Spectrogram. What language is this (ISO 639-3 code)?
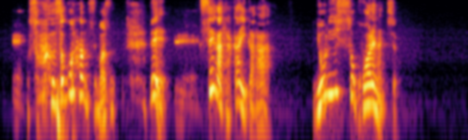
jpn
